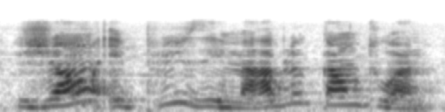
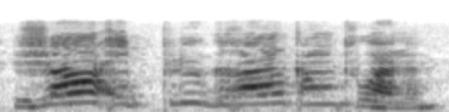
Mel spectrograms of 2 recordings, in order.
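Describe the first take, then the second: First: Plus linked to aimable with a Z sound, "plu-zaimable"; liaison after plus. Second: Plus said as "plu", final S silent, slowly. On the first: Teacher's example before a vowel, plus linked to aimable by liaison. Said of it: "faire la liaison". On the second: Teacher's example of plus before an adjective, S of plus left silent. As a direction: drop the S of plus before grand. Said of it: "je prononce pas le S". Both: Shown as a demonstration.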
